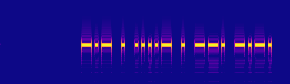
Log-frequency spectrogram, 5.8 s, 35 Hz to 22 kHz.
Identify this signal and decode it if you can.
Morse code, heard as a keyed tone, about 18 wpm, 700 Hz. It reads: KE4EGC
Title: Speed Racing - USA 2x3 Call Signs 15wpm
